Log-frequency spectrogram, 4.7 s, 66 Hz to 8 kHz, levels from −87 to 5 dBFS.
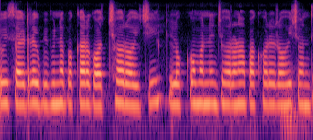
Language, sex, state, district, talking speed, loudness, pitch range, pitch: Odia, female, Odisha, Khordha, 140 wpm, -18 LUFS, 225-235 Hz, 230 Hz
